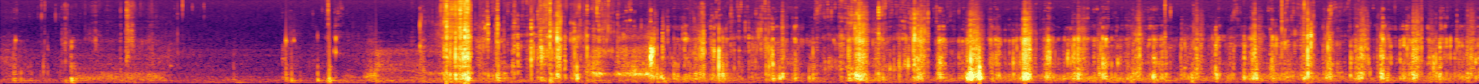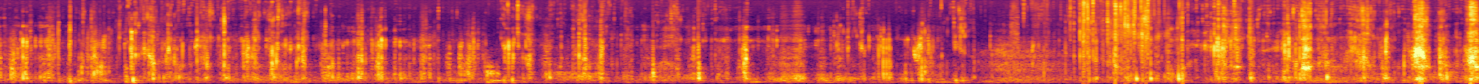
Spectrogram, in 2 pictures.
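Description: Close-miked chewing of crisp white-battered tangsuyuk (Korean-Chinese fried pork): dense crackly crunching that starts about four seconds in after a few faint clicks, with a fresh, louder bite near the end.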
